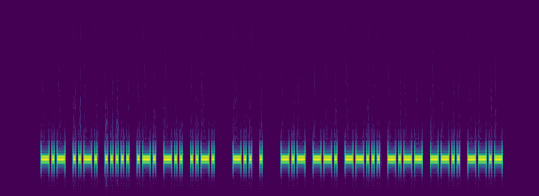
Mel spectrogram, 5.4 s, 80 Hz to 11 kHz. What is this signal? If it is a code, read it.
Morse code, heard as a keyed tone, about 42 wpm, 700 Hz. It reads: KF5RDF DE KG7YZQ
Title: USA Callsign DE Callsign - 6 Characters - 45wpm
